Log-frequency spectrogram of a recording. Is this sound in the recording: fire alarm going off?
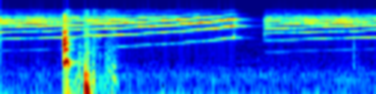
yes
